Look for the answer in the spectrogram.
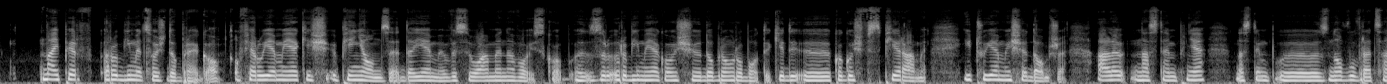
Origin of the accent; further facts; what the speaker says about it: Vinnytsia Oblast, Ukraine; Ja natomiast dorastałam w obwodzie winnickim, który jest na południowy zachód od Kijowa, mniej więcej 2,5 godziny.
